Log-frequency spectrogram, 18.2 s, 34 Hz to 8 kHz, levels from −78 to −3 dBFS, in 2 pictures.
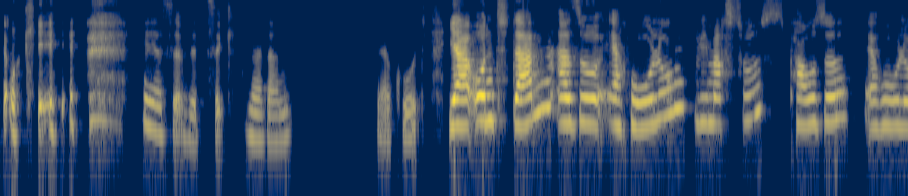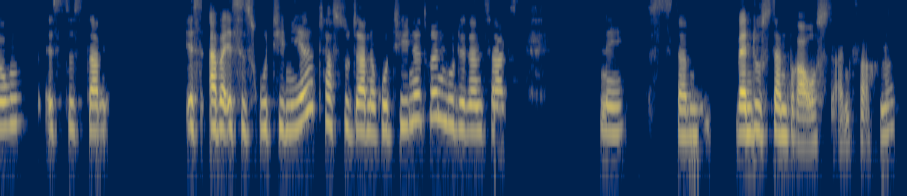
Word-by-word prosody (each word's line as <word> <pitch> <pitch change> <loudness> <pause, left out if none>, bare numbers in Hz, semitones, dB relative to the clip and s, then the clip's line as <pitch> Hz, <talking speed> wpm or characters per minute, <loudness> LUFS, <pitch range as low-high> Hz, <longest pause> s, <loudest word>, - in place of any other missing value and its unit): Okay. 425 +1 -3 0.8
Ja, 235 -5 -3
ist 200 - -16
ja - - -8
witzig. 155 - -13
Na 175 -3 -8
dann. 165 +2 -12 0.8
Sehr - - -13
gut. - - -11 0.2
Ja, 250 0 +10
und 280 0 +6
dann, 260 +8 +9 0.2
also 265 0 +6
Erholung, 265 +7 0
wie 265 0 -7
machst 260 -1 -2
du's? 345 +8 -8
Pause, 270 +3 0
Erholung, 245 +2 -3 0.2
ist 230 +1 -9
es 230 0 -9
dann 215 0 -1 0.8
ist 250 - -5
aber 240 0 +4
ist 235 0 -6
es 225 - -10
routiniert? 235 - -4
Hast 255 0 -5
du 240 - -7
da 220 0 +1
'ne 215 - -3
Routine 245 +7 -5
drin, 300 -1 -4
wo 255 - -4
du 230 -1 -4
dann 215 0 -3
sagst 215 0 -6 0.8
ne. 210 +1 -6 0.2
Ist - - -19
es - - -16
dann 190 0 -5 0.4
wenn 205 0 +4
du's 215 -2 -6
dann 195 -2 -2
brauchst 160 -2 -4
einfach, 150 - -14
ne? 200 +4 -9
240 Hz, 155 wpm, -22 LUFS, 215-265 Hz, 0.8 s, Ja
